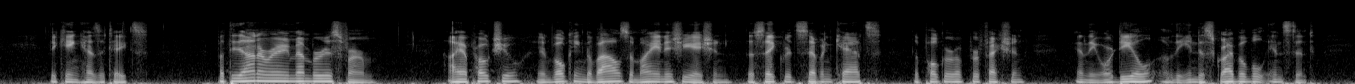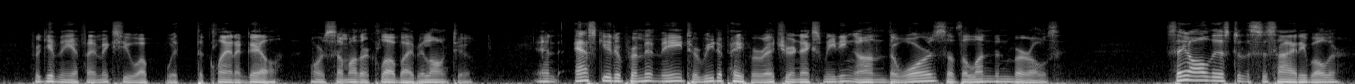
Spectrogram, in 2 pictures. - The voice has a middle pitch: No, low, 115 Hz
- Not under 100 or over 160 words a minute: No, average, 175 wpm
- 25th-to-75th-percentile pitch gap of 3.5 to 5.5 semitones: Yes, average, 4.2 semitones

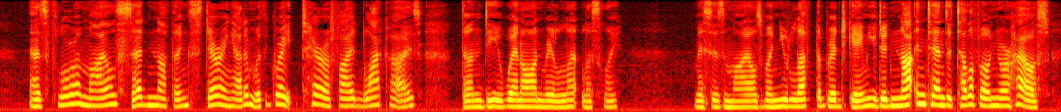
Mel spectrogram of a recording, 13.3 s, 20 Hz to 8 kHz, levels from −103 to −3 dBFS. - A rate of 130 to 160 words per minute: Yes, average, 150 wpm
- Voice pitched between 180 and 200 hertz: Yes, high, 190 Hz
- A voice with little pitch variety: No, average, 3.7 semitones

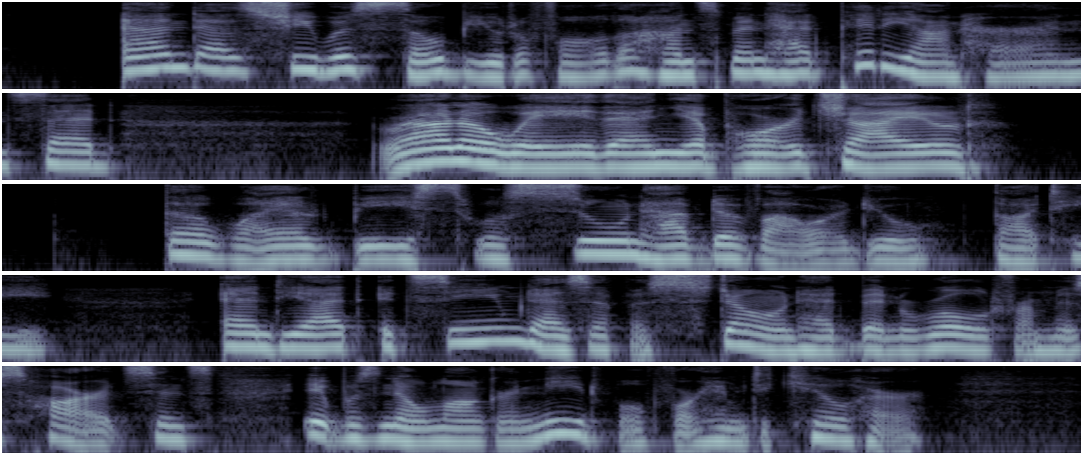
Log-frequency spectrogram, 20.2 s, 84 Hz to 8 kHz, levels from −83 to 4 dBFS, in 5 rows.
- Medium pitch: Yes, medium, 170 Hz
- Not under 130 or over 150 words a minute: No, average, 165 wpm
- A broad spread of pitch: No, average, 3.4 semitones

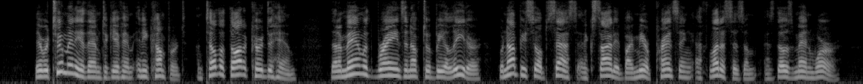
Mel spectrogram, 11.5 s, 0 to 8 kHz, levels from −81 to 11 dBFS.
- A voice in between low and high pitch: Yes, medium, 170 Hz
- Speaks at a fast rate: Yes, fast, 220 wpm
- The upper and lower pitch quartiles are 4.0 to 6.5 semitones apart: Yes, average, 4.7 semitones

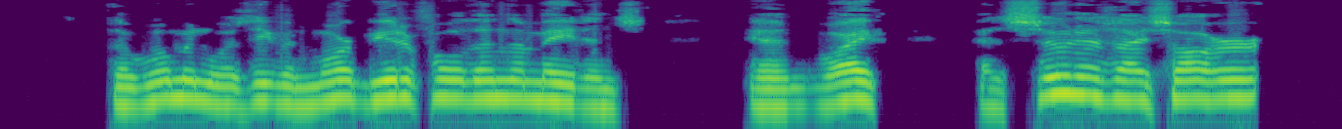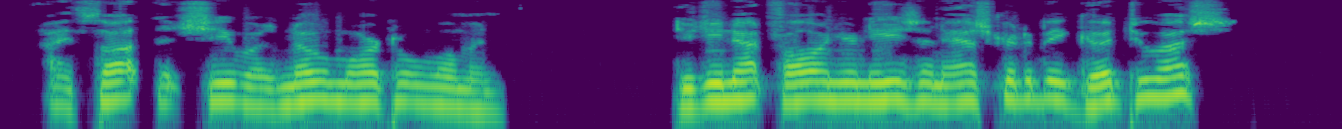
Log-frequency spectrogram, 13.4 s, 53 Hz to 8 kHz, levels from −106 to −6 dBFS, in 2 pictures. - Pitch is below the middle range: No, medium, 160 Hz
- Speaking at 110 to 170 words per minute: No, average, 180 wpm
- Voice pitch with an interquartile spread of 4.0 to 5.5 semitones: No, average, 3.3 semitones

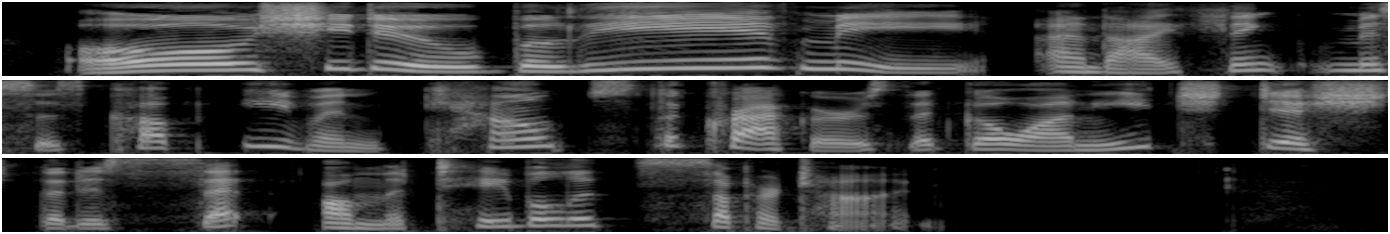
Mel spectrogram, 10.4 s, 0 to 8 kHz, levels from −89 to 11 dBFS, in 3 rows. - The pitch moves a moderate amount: No, wide, 6.6 semitones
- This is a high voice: Yes, high, 240 Hz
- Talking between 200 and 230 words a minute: No, average, 160 wpm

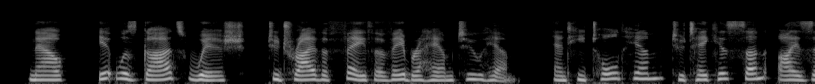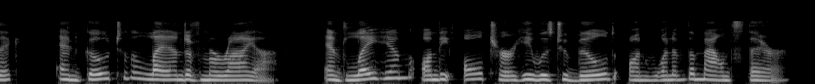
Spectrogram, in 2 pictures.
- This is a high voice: Yes, high, 215 Hz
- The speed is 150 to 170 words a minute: No, average, 190 wpm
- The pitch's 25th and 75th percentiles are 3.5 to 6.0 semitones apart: No, average, 3.0 semitones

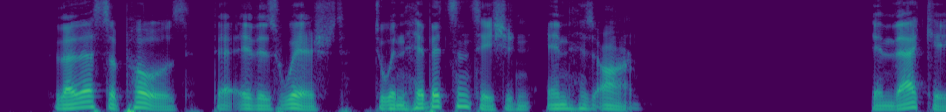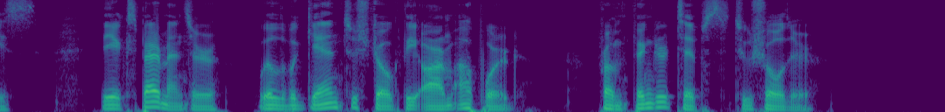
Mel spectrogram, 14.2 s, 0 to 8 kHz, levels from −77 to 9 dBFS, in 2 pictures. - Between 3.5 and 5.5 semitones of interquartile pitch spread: Yes, average, 5.1 semitones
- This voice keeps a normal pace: No, slow, 125 wpm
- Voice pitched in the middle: No, very low, 95 Hz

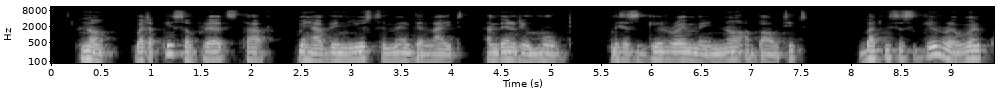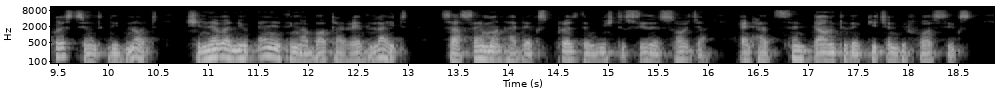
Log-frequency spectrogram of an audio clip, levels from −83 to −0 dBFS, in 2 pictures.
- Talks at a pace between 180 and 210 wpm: Yes, average, 185 wpm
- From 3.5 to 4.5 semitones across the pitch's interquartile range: No, average, 2.8 semitones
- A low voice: Yes, low, 110 Hz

